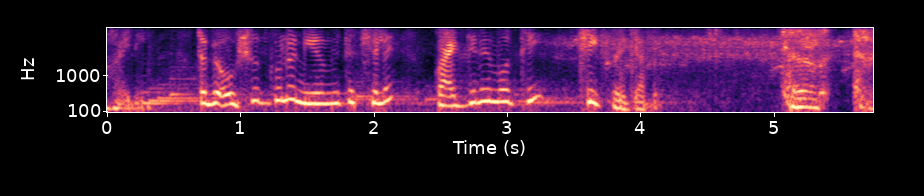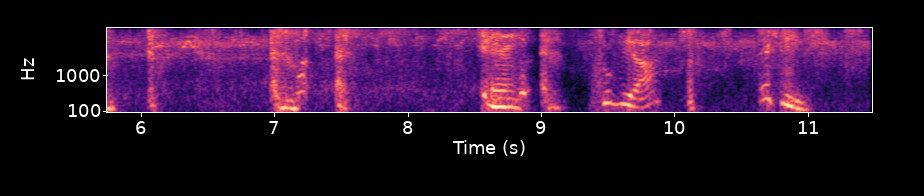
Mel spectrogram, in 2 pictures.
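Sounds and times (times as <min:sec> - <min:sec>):
speech: 0:00.7 - 0:04.4, 0:05.1 - 0:05.5, 0:09.6 - 0:10.0, 0:10.8 - 0:11.1
hoarse coughs from someone ill with a fever: 0:05.0 - 0:06.4, 0:07.0 - 0:07.9, 0:08.6 - 0:09.4.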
